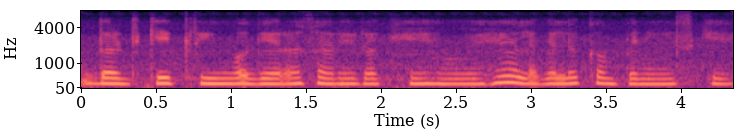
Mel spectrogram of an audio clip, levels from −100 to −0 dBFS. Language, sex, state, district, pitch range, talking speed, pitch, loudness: Hindi, female, Uttar Pradesh, Etah, 200-215 Hz, 150 wpm, 205 Hz, -26 LUFS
